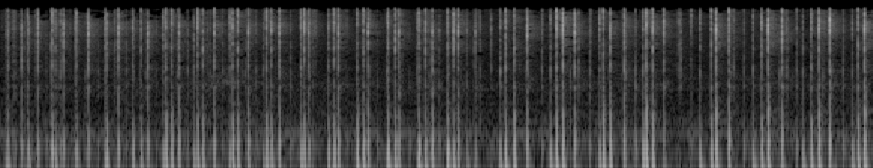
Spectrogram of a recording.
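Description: An empty, hollow brown cardboard toilet paper roll is held in the hand and tapped and scratched with fingertips and short nails close to the microphone. A rapid, continuous stream of dry, hollow, low thumps comes through, mixed with light scratchy crackle. Each tap cuts off almost at once with no ring.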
